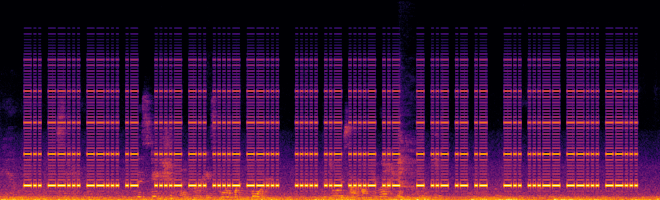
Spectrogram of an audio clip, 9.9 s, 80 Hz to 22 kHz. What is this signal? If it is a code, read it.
Morse code (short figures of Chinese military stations), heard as electronic beeps, machine-sent, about 33 wpm, 1700 Hz, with the noise inside a subway train. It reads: 8771 4847 5242 0211 8377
